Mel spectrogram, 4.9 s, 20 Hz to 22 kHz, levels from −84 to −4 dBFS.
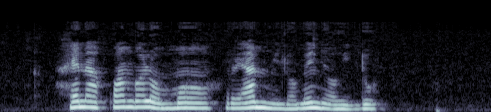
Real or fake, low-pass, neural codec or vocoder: fake; 9.9 kHz; vocoder, 22.05 kHz, 80 mel bands, WaveNeXt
